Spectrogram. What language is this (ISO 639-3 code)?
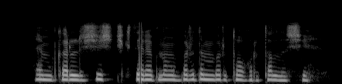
uig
